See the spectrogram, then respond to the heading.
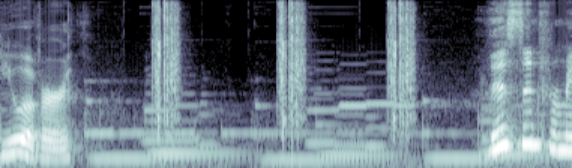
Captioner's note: camera shutter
